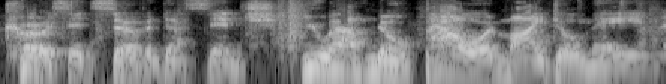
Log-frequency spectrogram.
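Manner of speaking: grand, declaiming voice. Game master voicing the Lord of Change before the pit, booming Lord of Change voice. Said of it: "the booming voice as it projects its voice".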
